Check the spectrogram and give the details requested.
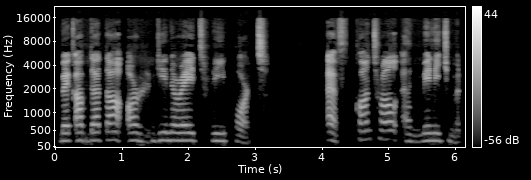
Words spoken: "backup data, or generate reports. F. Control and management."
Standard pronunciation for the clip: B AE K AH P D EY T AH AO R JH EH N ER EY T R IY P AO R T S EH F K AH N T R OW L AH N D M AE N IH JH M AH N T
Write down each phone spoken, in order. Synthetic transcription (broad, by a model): B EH K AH P D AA T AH AO R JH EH N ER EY T R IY P AO R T EH F K AH N T R OW L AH N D M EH N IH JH M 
